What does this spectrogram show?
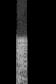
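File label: Police Southwest District Disp, radio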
